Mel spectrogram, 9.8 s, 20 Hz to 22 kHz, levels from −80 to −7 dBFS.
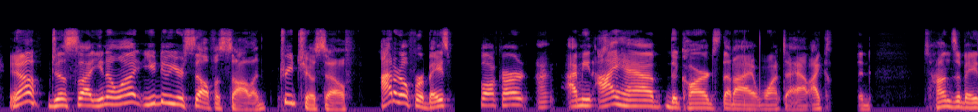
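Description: At 4.54 s the speech stops dead for about 0.27 s, until 4.82 s. This is a playback stall. The player was likely starved of data or blocked, so output went silent.

At 5.46 s, just before "I mean I have", there is a short concealed packet loss. About 40 ms of the call arrived too late. The receiver stretched the preceding sound over the gap, then blended back. It is heard as a brief smear.

Between 7.44 and 7.62 s, after "have the cards that" and before "to have I", two loud pops sit on top of the speech. They peak about 10 dB above it. The likely cause is a sudden voltage step, from a switch, a plug or static. The speech carries on underneath.

At 8.29 s, right after "to have I", comes a long network dropout lasting until 8.60 s. Likely nothing arrived for about 0.28 s. The receiver continued the last sound as a fading buzz, and the gap then sinks into silence. The speech returns further on, with that stretch missing. 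Throughout, the speech carries the call path's codec colouring and has no content above 8 kHz.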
